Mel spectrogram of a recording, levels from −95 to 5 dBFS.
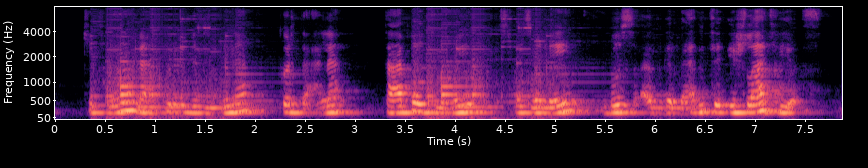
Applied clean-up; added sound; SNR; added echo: neural separator model SepFormer DNS4.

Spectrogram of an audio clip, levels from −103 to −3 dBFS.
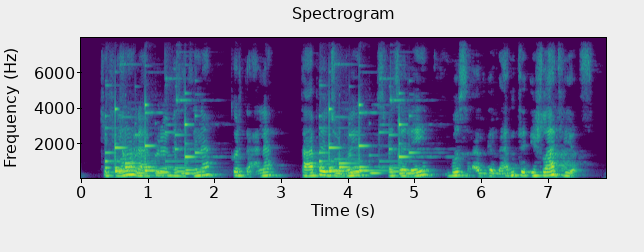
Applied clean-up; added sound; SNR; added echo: classical method WPE with log-MMSE.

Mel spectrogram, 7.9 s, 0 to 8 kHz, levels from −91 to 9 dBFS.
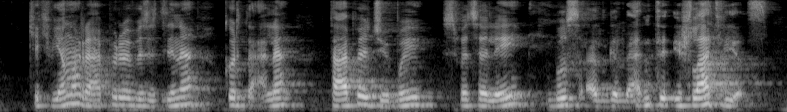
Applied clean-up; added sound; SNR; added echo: none; none; none; none.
